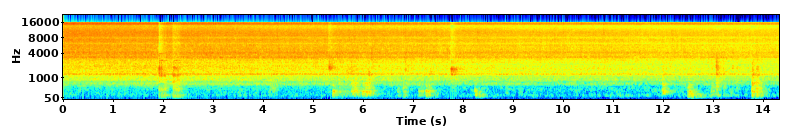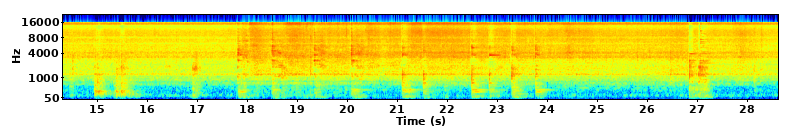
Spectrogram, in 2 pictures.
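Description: Vegetables sizzling in a hot wok over a gas flame, a steady frying hiss that eases slowly. A metal spatula scrapes and knocks against the pan now and then as the broccoli is stir-fried.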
